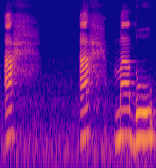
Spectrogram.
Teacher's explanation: হা হরফ আমি যখন বলতেছি তখন বাতাস বের হচ্ছে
